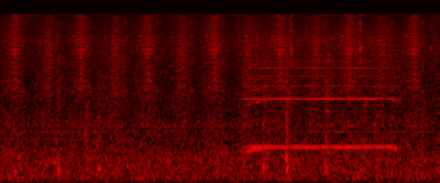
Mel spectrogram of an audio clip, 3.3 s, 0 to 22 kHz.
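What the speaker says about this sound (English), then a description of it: "The whistle's so great." A steam locomotive whistle in Train Simulator 2014 on the West Somerset Railway sounds a single steady tone for about a second over rumbling train running noise inside the cab.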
